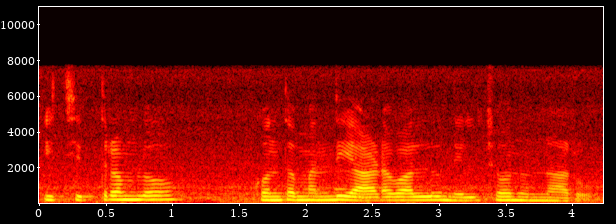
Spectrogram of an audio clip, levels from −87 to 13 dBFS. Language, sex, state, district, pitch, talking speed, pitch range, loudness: Telugu, female, Telangana, Mahabubabad, 195 Hz, 85 wpm, 185-205 Hz, -14 LUFS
